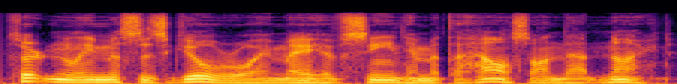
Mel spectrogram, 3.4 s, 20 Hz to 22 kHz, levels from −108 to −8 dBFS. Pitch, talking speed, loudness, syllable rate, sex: 100 Hz, 230 wpm, -16 LUFS, 5.2 syllables/s, male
